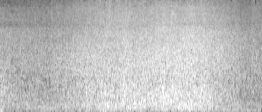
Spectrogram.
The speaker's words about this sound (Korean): 파도가 점점 심해질 거예요.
